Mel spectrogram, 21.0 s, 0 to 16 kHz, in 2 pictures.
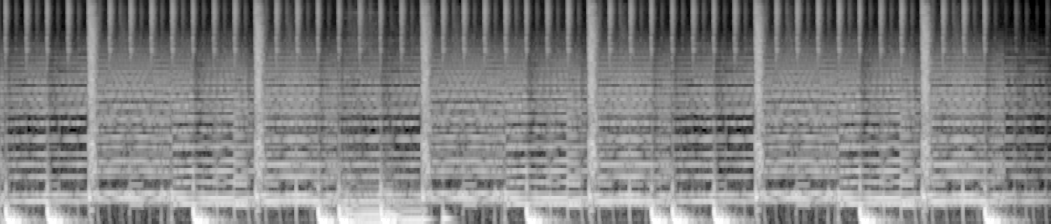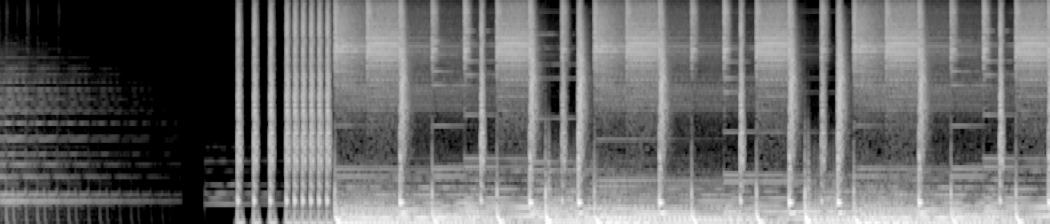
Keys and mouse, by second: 0.7 KP_1, 0.9 KP_3, 5.4 middle click, 6.6 KP_3, 7.4 e, 10.5 click, 10.8 middle click, 11.8 KP_1, 13.3 click, 19.1 click, 20.6 ctrl+a.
